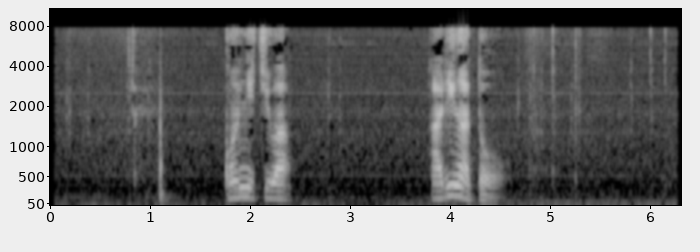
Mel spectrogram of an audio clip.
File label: japanese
